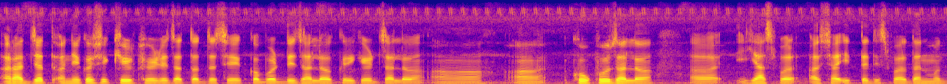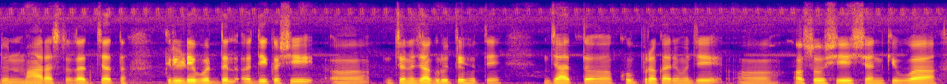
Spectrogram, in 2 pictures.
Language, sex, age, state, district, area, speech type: Marathi, male, 18-30, Maharashtra, Wardha, urban, spontaneous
